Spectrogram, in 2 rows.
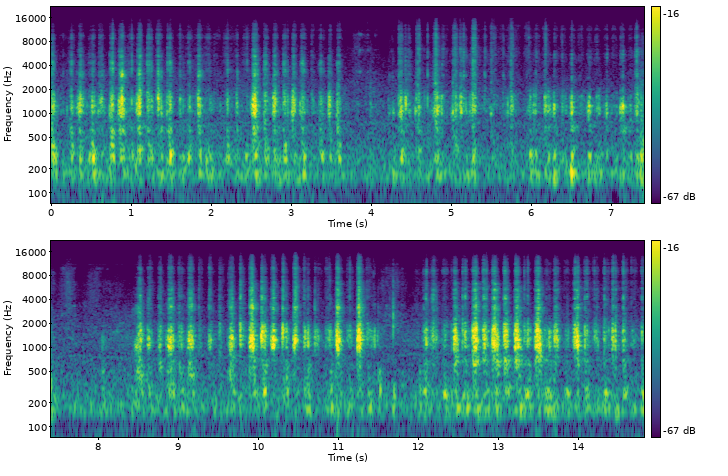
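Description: A wooden stylus scratches fine lines into the black wax-coated scratch-art card of a spiral-bound book, which lies flat and solid on a table. Quick, dry, raspy strokes come in bursts with short pauses, bright and papery with most energy around 1.3 kHz.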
